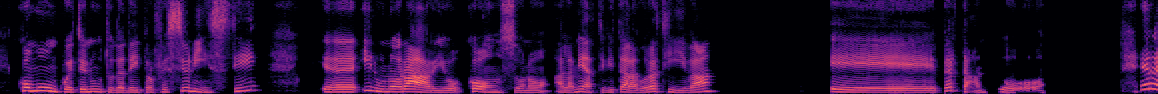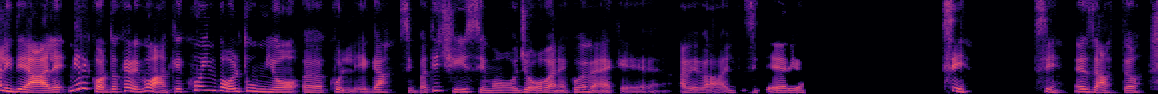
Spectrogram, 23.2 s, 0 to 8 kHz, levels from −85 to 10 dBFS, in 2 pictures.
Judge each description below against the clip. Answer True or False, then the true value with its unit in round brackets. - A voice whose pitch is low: False (190 Hz)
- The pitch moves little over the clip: False (5.4 semitones)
